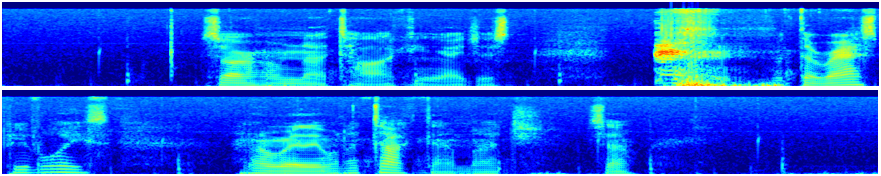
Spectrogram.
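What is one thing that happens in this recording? A young man speaks with animation through a headset microphone.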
